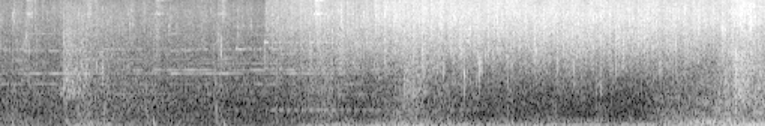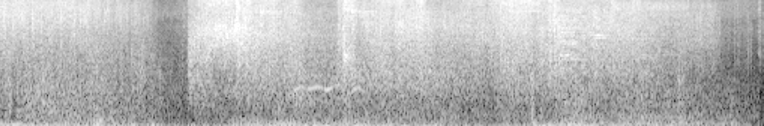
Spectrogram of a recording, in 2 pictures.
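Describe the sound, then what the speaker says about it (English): Magic-style rain effect within a sound design reel, a dense rushing patter layered over low rumbling booms that swells steadily louder across the passage with no speech. "I like this kind of like magic rain sound going on"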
